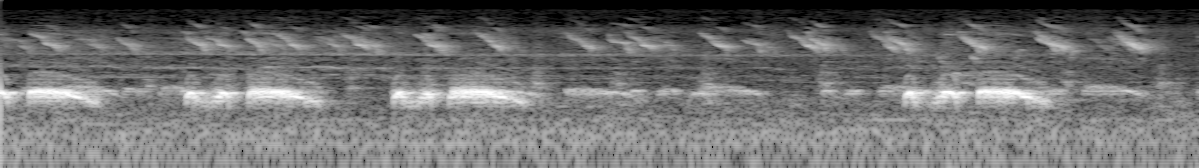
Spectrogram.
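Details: Low husky cooing of a spotted dove in short broken phrases, some notes doubled, with a gap midway, accompanied throughout by rapid high-pitched chirps from a second bird.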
